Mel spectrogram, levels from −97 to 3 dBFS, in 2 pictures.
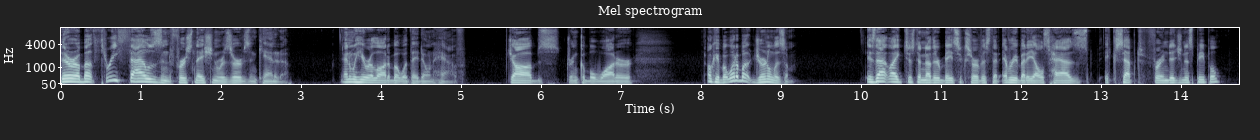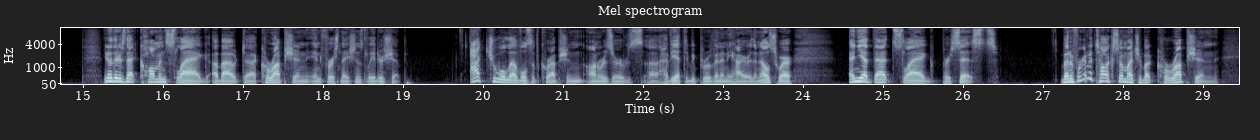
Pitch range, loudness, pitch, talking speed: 95-140 Hz, -23 LUFS, 110 Hz, 175 wpm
